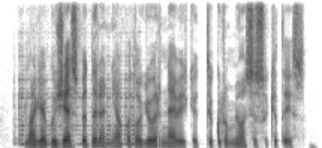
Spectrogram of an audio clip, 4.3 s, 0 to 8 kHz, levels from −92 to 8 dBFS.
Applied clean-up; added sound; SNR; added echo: neural mask model RNNoise.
